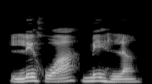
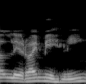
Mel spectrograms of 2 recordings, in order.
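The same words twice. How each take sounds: First: Leroy Merlin slow, as "Lerruá Merlã"; Leroy Merlin in French, "Lerruá Merlã" with a nasal end; French pronunciation. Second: Leroy Merlin as "Lerói Merlin"; Leroy Merlin said the Brazilian way, "Lerói Merlin"; Brazilian pronunciation. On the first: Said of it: "a pronúncia correta". (Leroy Merlin em francês, "Lerruá Merlã") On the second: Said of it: "Aqui a gente fala". (Leroy Merlin com pronúncia brasileira, "Lerói Merlin") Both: Shown as a demonstration.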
